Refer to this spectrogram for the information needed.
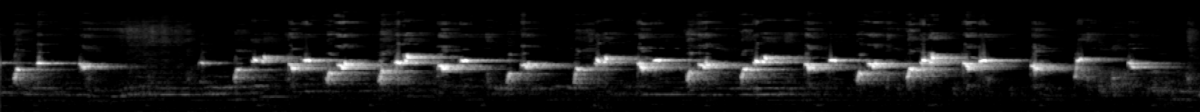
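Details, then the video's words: Yellow-vented bulbul lure song meant to provoke birds into singing, opening with a few whistles, a brief pause, then a long energetic run of bubbly downslurred notes about two per second. "Suara pancingan trucukan"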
